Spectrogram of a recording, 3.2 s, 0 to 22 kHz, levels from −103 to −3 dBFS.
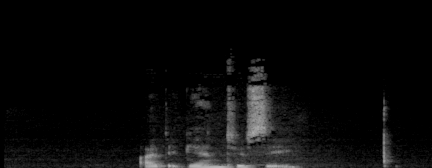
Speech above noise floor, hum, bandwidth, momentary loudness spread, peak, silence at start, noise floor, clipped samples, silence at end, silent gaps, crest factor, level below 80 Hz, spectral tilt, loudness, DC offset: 47 dB; none; 13 kHz; 18 LU; -24 dBFS; 1.05 s; -85 dBFS; under 0.1%; 0.35 s; none; 20 dB; -78 dBFS; -4 dB/octave; -39 LUFS; under 0.1%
